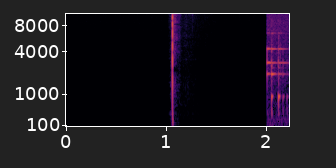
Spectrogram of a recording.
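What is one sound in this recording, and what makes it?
A golf ball drops into the cup with a short click.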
